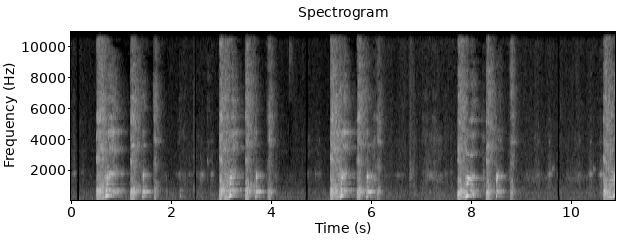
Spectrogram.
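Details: Persistent cough, tagged with pneumonia: repeated bouts of harsh coughing, about three coughs per bout, recurring every few seconds.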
